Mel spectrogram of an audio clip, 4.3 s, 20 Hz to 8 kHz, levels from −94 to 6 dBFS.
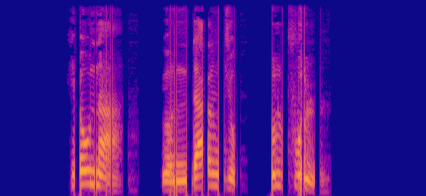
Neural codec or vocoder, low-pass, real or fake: none; 7.2 kHz; real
